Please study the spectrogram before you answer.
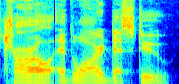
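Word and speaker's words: Charle-Édouard D'Astous: It was Charles Edoir Destu.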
